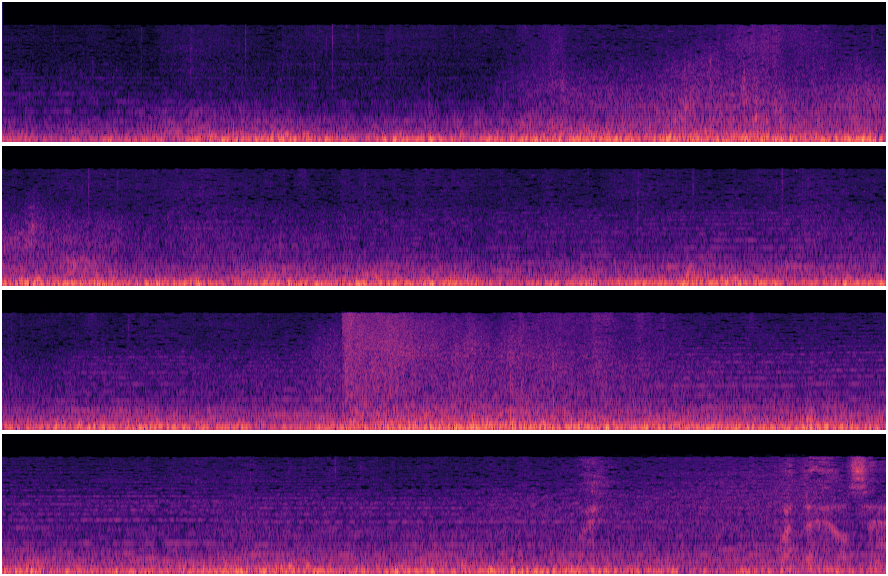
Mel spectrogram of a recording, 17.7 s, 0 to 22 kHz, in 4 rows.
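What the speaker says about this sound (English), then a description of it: "That a storm?" A thunderstorm in The Witcher 3: Wild Hunt, with a continuous loud rumbling roar and heavy booming surges, constant low turbulence, and talk over it.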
